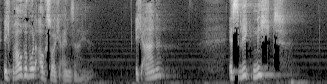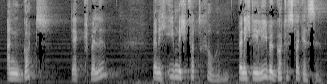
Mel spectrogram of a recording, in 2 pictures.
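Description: A man preaching a reflective, personal sermon as pastor, with thoughtful pauses. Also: fairly high pitch, expressive. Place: church. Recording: long reverb of a church.

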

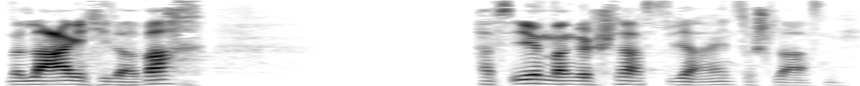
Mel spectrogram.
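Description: A man's voice: fairly low pitch, moderate pace. Dramatic male preacher in an echoey church. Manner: dramatic, swinging between loud outbursts and hushed murmurs. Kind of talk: first-person dramatic sermon monologue.

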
